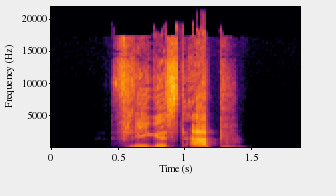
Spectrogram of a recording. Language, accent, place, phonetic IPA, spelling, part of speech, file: German, Germany, Berlin, [ˌfliːɡəst ˈap], fliegest ab, verb, De-fliegest ab.ogg
- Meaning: second-person singular subjunctive I of abfliegen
